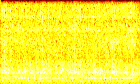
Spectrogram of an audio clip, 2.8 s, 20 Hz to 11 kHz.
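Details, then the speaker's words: 1950 Chevy 3600 truck old six at steady, even low idle with no choke, warming up after new radiator hoses and coolant, thermostat not yet open; smooth beat, no misses or knocks; normal idle. "God, it just runs so good. That's no choke, no nothing."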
